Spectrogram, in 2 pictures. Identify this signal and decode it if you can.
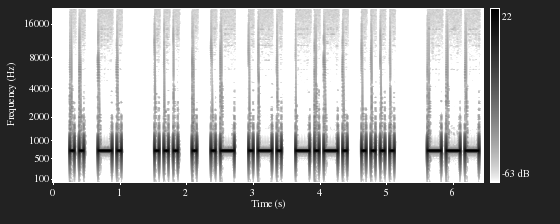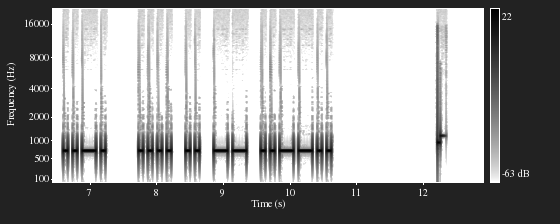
Morse code, heard as a keyed tone, about 17 wpm, 700 Hz. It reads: IN SEARCH OF HIM?
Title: Sentences from Top 1000 Words - Review Part 5 - 17wpm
